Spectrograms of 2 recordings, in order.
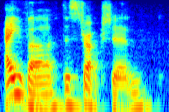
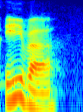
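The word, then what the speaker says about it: Eva Destruction: Are you calling her Ava? – Ava Destruction. – It's Eva. Like Eve of Destruction.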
